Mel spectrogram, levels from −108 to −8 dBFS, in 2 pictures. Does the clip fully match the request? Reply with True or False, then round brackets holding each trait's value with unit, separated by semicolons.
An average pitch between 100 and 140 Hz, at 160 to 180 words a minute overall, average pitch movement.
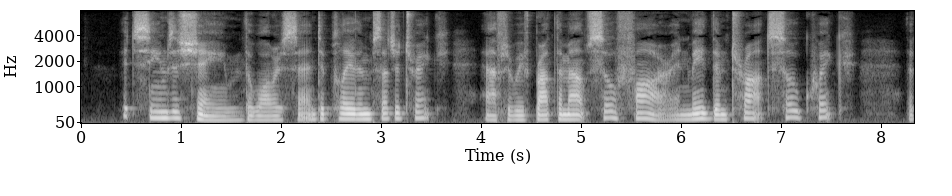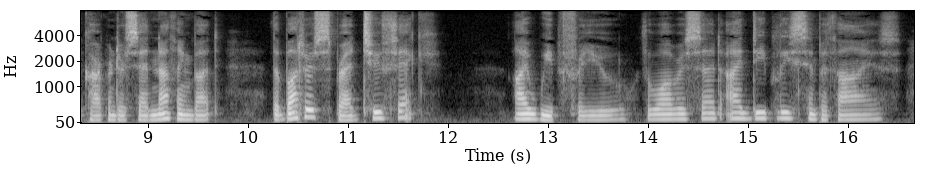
True (135 Hz; 165 wpm; 3.8 semitones)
